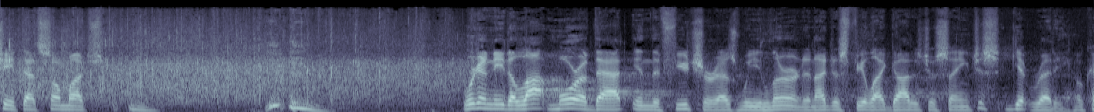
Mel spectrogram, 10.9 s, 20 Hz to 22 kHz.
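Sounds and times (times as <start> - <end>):
speech: 0.0 - 1.7, 2.6 - 3.4, 4.6 - 10.9
audience applause for ushers, greeters and volunteers: 0.0 - 5.1.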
